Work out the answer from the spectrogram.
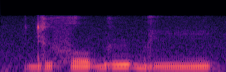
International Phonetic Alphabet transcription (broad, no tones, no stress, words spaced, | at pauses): dʉfo bʉːbiː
